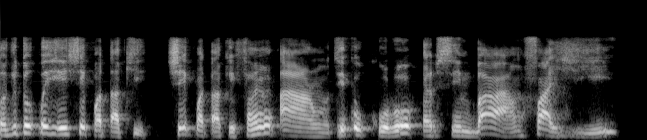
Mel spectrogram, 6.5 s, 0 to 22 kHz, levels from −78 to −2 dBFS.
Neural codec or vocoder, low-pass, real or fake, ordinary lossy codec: codec, 16 kHz, 2 kbps, FunCodec, trained on LibriTTS, 25 frames a second; 7.2 kHz; fake; none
